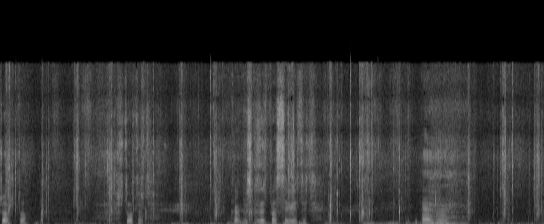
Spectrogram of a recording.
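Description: An elderly man talks calmly close by, outdoors.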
